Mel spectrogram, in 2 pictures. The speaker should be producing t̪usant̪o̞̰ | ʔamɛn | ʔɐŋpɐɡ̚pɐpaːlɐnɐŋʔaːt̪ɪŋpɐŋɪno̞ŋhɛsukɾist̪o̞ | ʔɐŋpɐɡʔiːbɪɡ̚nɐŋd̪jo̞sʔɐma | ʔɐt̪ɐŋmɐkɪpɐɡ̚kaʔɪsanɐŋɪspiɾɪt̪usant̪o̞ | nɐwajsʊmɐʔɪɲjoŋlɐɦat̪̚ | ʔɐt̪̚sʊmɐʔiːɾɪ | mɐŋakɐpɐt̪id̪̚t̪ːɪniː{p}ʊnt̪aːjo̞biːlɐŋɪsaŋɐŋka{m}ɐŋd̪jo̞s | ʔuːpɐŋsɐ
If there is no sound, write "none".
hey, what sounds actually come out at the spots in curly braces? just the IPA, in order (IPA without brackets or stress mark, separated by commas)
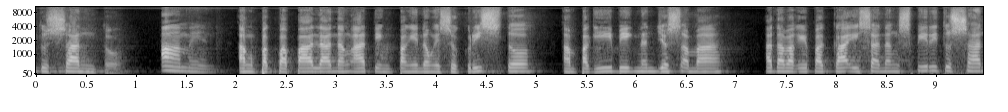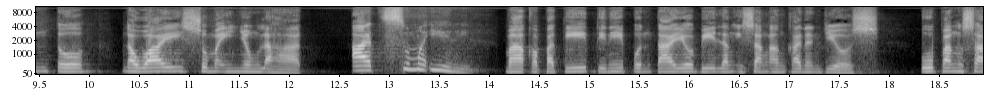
p, n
